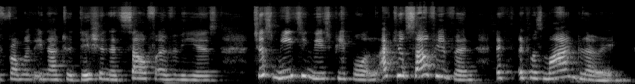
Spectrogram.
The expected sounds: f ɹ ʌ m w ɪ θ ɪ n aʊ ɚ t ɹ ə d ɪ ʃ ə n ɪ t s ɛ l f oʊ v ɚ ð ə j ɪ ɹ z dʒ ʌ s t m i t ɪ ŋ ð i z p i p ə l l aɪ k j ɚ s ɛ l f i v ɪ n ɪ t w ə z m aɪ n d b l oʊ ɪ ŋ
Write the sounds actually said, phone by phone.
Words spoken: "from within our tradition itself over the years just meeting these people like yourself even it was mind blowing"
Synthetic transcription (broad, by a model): f ɹ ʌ m w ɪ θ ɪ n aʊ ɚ t ɹ ə d ɪ ʃ ə n ɪ t s ɛ l f oʊ v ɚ ð ə j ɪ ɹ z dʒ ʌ s t m i t ɪ ŋ ð i z p i p ə l l aɪ k j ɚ s ɛ l f i v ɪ n ɪ t w ə z m aɪ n b l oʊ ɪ ŋ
